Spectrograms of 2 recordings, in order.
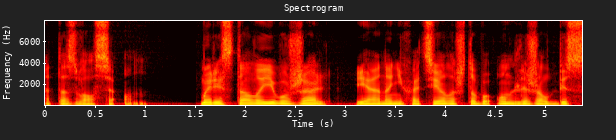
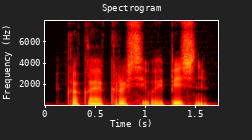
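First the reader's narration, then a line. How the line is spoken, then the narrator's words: Increasingly sleepy voice. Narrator (Russian): говорил он все более сонным голосом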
